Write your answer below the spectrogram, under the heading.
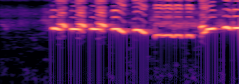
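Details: Orange-headed thrush, a kept songbird, singing loud clear whistled phrases that slide between high and lower notes in quick bursts, used as a lure song to stimulate other birds.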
